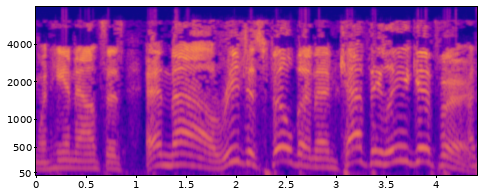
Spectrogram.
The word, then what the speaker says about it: Philbin: because of me but just like many other names and many words in the English language the B is silent B is silent but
